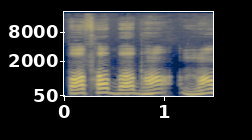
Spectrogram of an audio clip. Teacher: प फ ब भ म वर्ण है यह हमारे होठों के टकराने से इनका उच्चारण होता है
